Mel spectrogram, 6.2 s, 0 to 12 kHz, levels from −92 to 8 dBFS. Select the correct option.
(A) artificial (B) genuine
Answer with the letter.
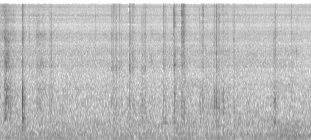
A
